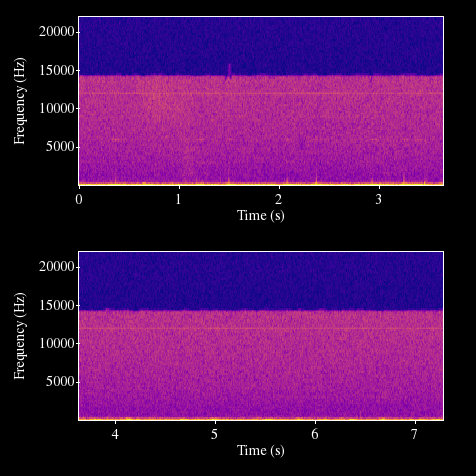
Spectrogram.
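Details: Pulsus alternans heart sounds played from ThinkLabs digital stethoscope software during a phonocardiography teaching demonstration.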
